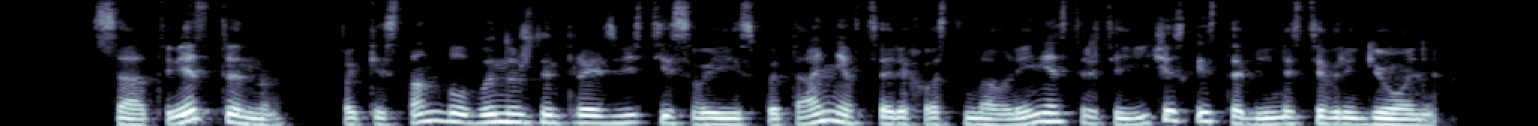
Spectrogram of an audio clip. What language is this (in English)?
Russian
